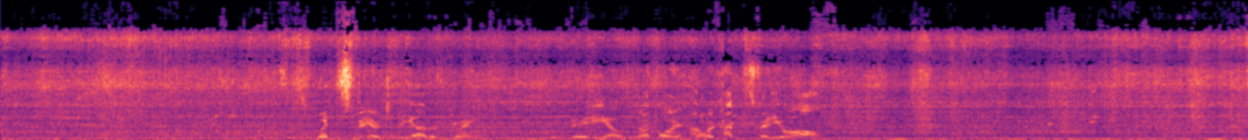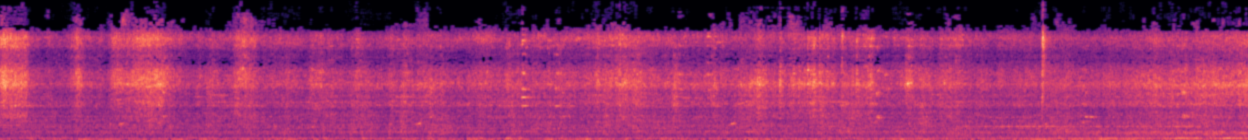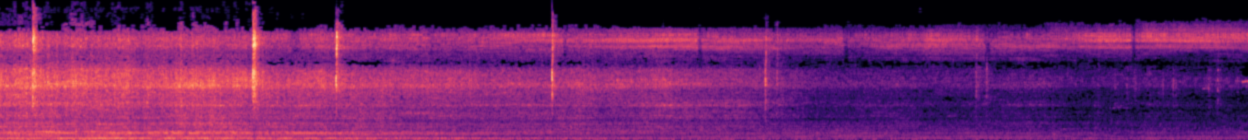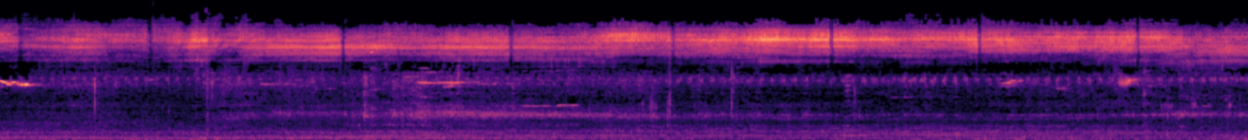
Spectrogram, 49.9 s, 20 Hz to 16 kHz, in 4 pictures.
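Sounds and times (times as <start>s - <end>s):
freight train rumbling and clattering: 0.0s - 49.9s
locomotive passing: 0.0s - 49.9s.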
